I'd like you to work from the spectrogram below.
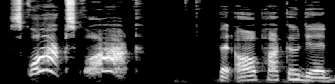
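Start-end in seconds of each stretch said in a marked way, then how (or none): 0.1-1.5 very high, loud parrot screech; loud parrot squawk. Acted.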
